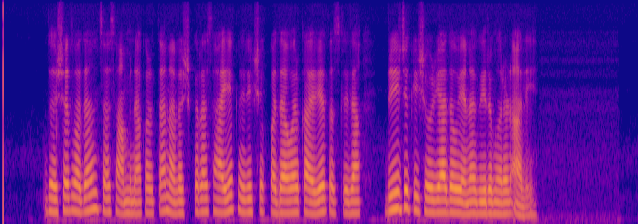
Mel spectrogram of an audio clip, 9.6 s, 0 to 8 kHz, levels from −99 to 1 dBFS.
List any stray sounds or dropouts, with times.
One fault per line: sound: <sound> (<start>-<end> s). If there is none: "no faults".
no faults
